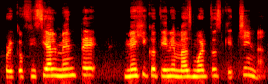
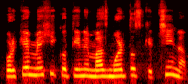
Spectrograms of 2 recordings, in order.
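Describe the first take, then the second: First: "oficialmente" hit hardest, as a flat statement; stress on oficialmente. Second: "qué" lifted as a question, sentence falling at "China"; posed as a question. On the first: Answering her own question for the co-host, leaning on "oficialmente". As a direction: lean on the word "oficialmente" and state it as fact. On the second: Host poses her headline question to the co-host, pointed questioning tune. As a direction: ask "¿por qué México…?" as a pointed question. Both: Shown as a demonstration. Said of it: "yo planteaba la pregunta".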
